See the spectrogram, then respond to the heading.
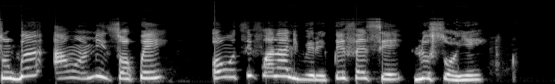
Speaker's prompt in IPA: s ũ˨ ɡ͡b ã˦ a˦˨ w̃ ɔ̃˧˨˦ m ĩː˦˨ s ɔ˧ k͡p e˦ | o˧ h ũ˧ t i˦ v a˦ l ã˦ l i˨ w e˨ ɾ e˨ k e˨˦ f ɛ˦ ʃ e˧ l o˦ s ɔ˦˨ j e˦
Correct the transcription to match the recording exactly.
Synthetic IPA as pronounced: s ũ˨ ɡ͡b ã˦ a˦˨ w̃ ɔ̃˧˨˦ m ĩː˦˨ s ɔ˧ k͡p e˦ | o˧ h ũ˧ t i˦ f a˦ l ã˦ l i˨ w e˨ ɾ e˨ k͡p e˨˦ f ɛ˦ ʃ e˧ l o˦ s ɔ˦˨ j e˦

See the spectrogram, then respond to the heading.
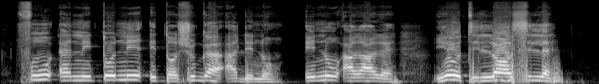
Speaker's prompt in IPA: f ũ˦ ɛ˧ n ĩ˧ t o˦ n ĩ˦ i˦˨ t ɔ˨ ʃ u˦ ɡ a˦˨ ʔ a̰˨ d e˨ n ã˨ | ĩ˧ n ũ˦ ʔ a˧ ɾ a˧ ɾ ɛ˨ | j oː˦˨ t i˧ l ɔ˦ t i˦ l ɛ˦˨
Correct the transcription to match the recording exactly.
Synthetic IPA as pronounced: f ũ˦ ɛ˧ n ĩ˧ t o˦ n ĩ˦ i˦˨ t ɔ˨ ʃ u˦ ɡ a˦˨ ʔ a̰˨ d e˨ n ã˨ | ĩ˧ n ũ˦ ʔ a˧ ɾ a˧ ɾ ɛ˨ | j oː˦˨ t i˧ l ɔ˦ s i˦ l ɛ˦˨

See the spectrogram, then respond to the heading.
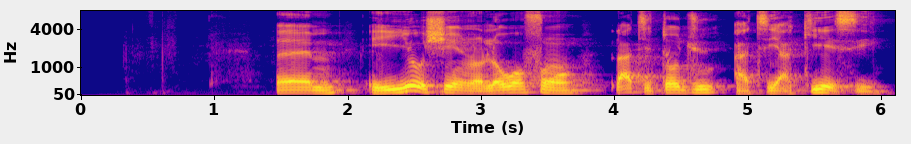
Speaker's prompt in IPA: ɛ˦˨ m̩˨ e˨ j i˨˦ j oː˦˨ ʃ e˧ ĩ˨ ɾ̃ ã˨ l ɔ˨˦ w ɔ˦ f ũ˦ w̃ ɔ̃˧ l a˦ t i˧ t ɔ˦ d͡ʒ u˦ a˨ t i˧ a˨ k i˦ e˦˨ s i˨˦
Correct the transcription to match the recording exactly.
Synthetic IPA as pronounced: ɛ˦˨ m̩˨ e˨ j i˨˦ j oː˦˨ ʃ e˧ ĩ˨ ɾ̃ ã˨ l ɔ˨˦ w ɔ˦ f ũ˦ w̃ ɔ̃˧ l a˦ t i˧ t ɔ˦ d͡ʒ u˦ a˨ t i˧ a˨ k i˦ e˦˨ s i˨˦

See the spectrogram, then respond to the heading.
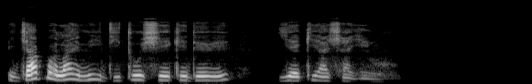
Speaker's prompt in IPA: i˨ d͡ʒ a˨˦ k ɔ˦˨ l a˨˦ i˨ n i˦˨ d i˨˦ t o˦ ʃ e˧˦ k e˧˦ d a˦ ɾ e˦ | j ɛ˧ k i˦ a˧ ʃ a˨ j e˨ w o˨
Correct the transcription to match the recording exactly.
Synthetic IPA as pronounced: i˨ d͡ʒ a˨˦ k͡p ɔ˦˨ l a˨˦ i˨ n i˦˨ d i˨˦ t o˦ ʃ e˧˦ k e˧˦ d e˦ ɾ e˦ | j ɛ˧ k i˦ a˧ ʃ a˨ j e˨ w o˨

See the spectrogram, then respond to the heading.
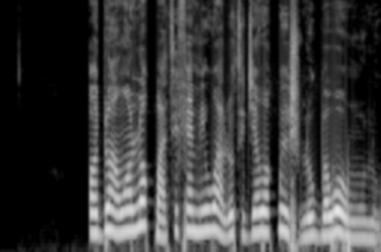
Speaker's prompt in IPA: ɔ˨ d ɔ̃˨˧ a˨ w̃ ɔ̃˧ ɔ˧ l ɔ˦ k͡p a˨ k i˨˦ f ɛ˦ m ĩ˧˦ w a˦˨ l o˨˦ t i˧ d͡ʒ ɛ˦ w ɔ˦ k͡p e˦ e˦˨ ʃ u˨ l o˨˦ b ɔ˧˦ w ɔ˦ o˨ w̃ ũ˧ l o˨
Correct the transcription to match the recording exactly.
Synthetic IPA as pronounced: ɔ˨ d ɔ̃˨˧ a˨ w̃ ɔ̃˧ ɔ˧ l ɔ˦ k͡p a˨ t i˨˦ f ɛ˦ m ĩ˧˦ w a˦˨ l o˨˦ t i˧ d͡ʒ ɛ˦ w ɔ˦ k͡p e˦ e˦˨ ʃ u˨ l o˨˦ ɡ͡b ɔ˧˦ w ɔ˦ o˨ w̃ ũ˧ l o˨

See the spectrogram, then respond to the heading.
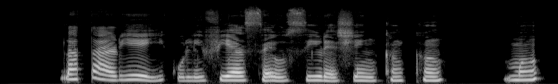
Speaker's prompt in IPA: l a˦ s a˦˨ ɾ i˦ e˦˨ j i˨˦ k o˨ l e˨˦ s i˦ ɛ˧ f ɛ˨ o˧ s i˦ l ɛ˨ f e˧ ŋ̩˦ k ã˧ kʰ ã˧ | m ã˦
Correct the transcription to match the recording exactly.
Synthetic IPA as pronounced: l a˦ t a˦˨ ɾ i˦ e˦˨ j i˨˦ k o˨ l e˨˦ f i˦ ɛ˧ s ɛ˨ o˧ s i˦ ɾ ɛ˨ ʃ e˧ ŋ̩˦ k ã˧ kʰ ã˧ | m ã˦

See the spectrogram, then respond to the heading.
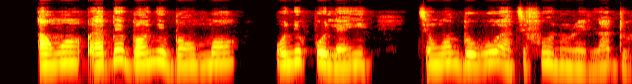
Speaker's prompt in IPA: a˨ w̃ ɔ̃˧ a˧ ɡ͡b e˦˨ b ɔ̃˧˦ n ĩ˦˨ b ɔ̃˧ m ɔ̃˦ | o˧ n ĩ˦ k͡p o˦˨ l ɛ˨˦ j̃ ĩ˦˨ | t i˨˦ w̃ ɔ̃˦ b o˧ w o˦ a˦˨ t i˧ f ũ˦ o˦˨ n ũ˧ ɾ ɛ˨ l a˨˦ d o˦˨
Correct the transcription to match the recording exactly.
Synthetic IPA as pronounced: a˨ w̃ ɔ̃˧ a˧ ɡ͡b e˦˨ b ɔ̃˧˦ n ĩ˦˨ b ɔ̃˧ m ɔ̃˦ | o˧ n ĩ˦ k͡p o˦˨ l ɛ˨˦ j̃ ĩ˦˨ | t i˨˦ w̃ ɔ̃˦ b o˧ w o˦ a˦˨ t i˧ f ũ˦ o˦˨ n ũ˧ ɾ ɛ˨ l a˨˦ d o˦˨

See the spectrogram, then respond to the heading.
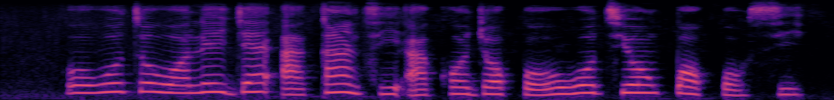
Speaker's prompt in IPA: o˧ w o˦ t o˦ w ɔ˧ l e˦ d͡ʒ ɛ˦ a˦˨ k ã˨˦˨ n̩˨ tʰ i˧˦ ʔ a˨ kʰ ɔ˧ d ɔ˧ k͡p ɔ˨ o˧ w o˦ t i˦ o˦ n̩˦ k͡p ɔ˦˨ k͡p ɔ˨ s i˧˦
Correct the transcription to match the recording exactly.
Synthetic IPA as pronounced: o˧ w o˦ t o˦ w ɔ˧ l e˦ d͡ʒ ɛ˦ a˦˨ k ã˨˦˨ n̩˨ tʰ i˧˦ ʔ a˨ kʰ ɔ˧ d͡ʒ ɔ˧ k͡p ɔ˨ o˧ w o˦ t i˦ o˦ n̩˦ k͡p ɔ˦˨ k͡p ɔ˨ s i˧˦

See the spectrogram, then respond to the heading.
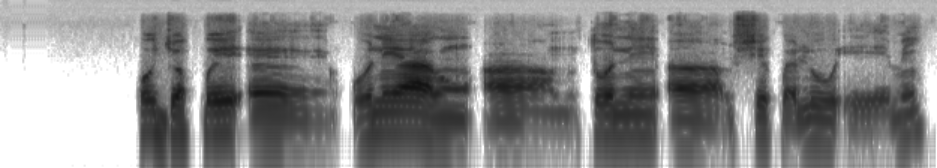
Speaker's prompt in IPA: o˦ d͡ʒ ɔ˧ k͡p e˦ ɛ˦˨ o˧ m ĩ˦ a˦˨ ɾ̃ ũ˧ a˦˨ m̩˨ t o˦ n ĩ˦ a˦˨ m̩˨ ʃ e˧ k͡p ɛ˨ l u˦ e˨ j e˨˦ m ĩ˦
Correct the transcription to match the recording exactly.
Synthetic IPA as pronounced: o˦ d͡ʒ ɔ˧ k͡p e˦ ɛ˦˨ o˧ n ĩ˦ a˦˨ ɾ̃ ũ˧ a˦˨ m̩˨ t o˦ n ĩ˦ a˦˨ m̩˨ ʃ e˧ k͡p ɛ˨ l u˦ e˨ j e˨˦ m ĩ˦

